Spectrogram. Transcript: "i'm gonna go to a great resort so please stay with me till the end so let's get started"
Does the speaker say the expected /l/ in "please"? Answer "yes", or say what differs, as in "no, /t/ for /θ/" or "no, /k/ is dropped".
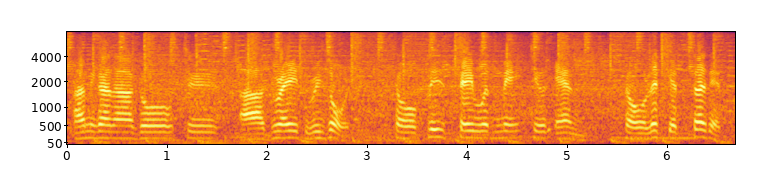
yes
